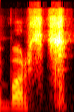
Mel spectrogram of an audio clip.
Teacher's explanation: a pronúncia literária desse som era sh seguido por t, né? Sh, como se fosse borscht, né?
